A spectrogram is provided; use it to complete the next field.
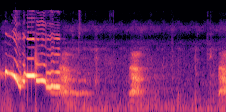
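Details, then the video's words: Black-naped oriole, kept bird, singing actively. A loud, fluty whistled phrase slides downward in steps and ends in a lower trailing note. Two short, harsh nasal bursts follow after a pause. "BURUNG PODANG GACOR"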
